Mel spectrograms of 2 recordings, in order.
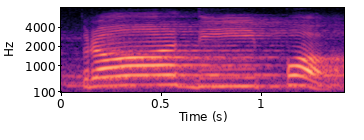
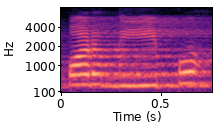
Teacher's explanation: તો ગામડાના લોકો અમુક શબ્દ છે ને જો જોડિયા શબ્દ હોય ને તો એ છૂટા પાડીને બોલતા હોય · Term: ધ્વનિ શ્રેણી છૂટી પાડીને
